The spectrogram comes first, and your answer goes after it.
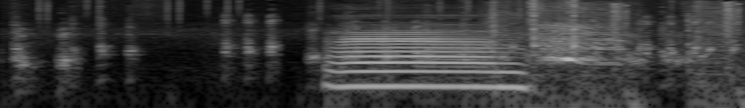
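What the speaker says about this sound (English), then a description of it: "I'll just place a few chickens" Minecraft chickens being placed in the game, a short burst of clucking and squawking from the blocky birds, with someone talking just before and briefly after.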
